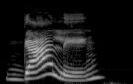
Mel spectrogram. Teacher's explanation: So galing, the emphasis is on the first syllable. That means coming from.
